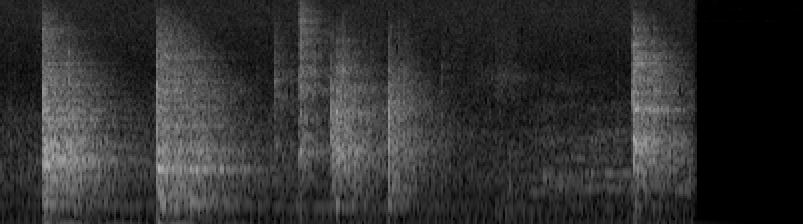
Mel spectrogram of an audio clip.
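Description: Pendulum impact testing machine released to break a notched test specimen: a series of sharp metallic clanks, each ringing away, with two loud ones in the first second and a half, softer ones after, and another loud one near the end. The sound then cuts off suddenly.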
